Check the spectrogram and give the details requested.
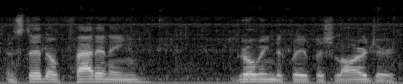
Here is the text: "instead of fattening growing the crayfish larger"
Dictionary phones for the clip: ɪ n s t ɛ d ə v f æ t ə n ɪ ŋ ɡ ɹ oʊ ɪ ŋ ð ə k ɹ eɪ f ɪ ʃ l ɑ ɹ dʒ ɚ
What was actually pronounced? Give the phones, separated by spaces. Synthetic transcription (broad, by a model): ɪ n s t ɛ d ə v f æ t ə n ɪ ŋ ɡ ɹ oʊ ɪ ŋ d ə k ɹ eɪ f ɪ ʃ l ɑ ɹ dʒ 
